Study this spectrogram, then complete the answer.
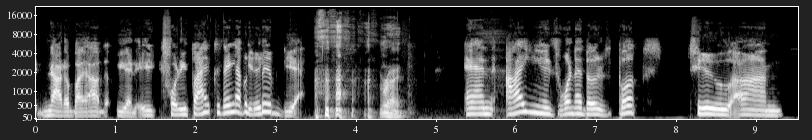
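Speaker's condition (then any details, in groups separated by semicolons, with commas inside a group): Cerebral palsy; since early childhood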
